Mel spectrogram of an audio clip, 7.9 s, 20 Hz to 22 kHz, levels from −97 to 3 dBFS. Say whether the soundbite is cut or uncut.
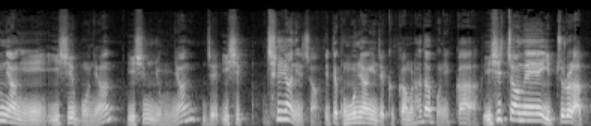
uncut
